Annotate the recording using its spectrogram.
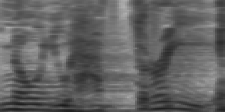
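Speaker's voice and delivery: loud, slow, emphatic insistence; acted big-sister exasperation; exasperated correction. Sister corrects clueless younger sibling.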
